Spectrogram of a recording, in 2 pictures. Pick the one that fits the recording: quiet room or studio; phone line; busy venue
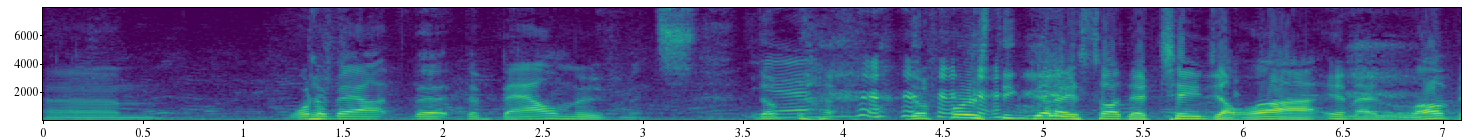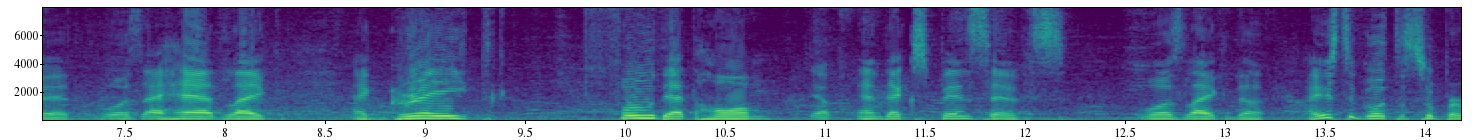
busy venue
